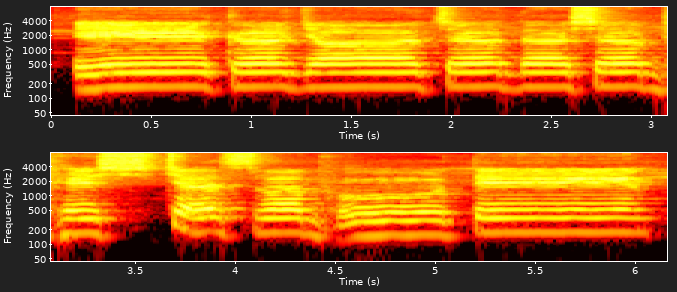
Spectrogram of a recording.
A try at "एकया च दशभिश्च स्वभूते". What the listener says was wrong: दशभिश्च स्वभूते स्वभूते should be more holding. Swa should be more holding. एकया च दशभिश्च स्वभूते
